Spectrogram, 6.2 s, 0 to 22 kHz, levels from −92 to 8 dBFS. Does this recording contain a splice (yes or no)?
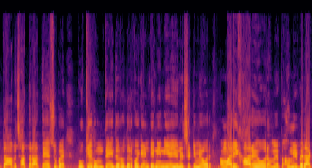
yes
